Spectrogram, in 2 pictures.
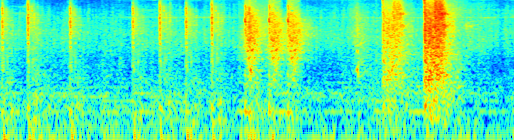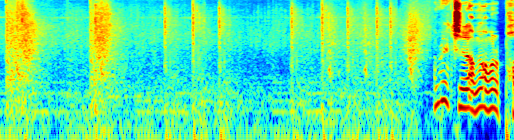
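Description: Fireballs whoosh and roar in bursts.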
